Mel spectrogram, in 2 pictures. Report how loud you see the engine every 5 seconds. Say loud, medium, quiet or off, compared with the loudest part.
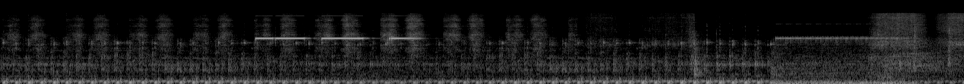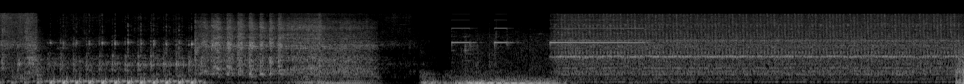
medium, medium, loud, loud.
